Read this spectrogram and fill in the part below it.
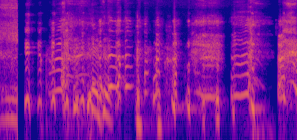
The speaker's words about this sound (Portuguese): O cara começou a tossir.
